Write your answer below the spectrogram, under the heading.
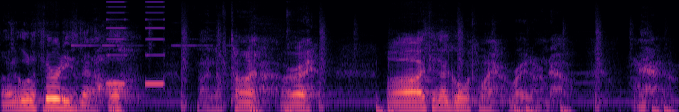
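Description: Clear music plays in the background while a man speaks at a moderate pace with big swings in loudness. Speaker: fitness trainer. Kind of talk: workout instruction while exercising. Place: gym.

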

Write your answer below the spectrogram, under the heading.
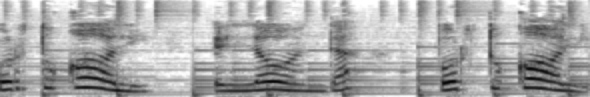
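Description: A woman with an Egyptian accent, fairly high-pitched, with lively intonation at a very slow pace over music in the background. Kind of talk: children's educational speech-therapy narration. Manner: slow, clear, repetitive.

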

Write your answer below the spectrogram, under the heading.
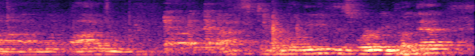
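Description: Strong room echo and noticeable background noise fill the clip. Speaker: conference organizer. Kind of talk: announcements. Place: hall. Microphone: pa.

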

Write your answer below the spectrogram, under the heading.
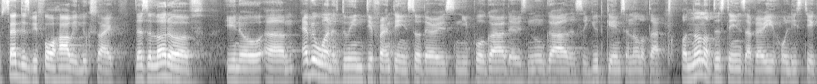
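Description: Against music in the background, a man of medium pitch talks at a moderate pace with fairly even intonation. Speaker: sports TV presenter. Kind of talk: studio sports news show with pundit discussion. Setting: TV studio.

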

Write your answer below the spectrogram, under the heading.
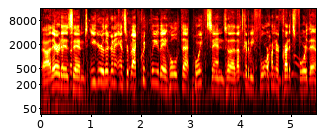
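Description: Over noticeable background noise, a man talks at a high pitch and a fairly quick pace with hardly any pauses. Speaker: esports commentator. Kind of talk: live esports commentary, play-by-play. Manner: fast, urgent play-by-play, pointing out action as it happens.

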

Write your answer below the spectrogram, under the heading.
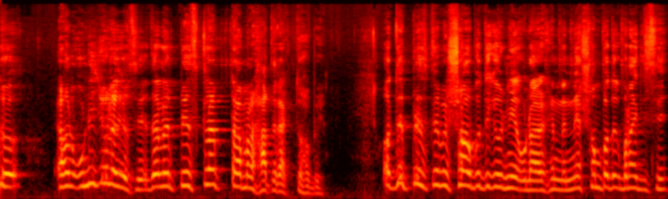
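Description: This man's voice is extremely high. Lively intonation runs through his speech. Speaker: senior journalist. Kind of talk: talk show discussion.

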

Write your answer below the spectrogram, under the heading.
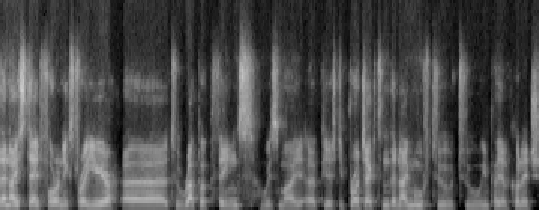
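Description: Against a quiet background, a man talks at a moderate pace in a flat monotone, with hardly any pauses. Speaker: presenter. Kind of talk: conference talk. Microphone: video call.

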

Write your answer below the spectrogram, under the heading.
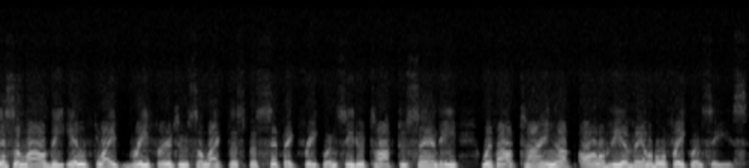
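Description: Over a quiet background with a dry sound and no echo, a man talks at a moderate pace in an ordinary speaking voice, pitched fairly low. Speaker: film narrator. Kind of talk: instructional narration.

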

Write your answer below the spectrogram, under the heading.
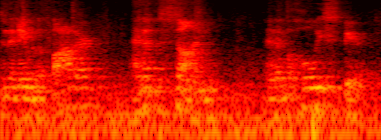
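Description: Noticeable background noise and audible room echo around a male voice. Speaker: pastor leading worship. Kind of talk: liturgical reading. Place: church. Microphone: camera far.

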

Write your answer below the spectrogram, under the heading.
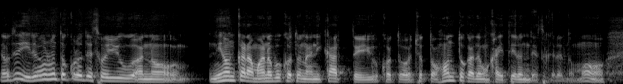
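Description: A man with a fairly high voice races along at a very fast pace with hardly any pauses and very wide pitch swings against a quiet background. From India. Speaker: university professor. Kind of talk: panel discussion. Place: meeting room. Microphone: podium.

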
